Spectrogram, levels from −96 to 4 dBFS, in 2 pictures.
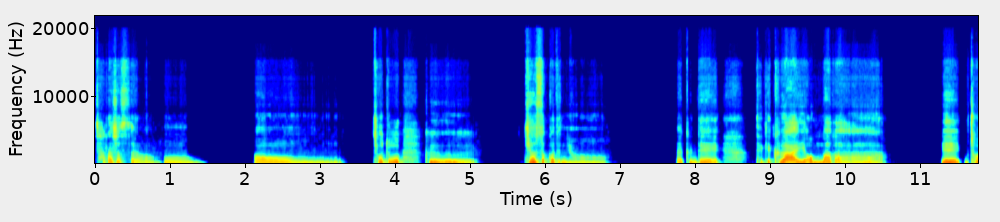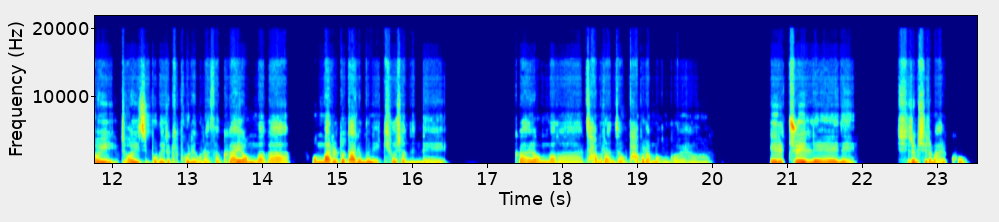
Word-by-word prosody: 잘하셨어요. 190 -3 -6
어. 180 -1 -7 0.8
어. 200 +3 -4 0.5
저도 205 0 0 0.3
그 155 -5 -2 0.7
키웠었거든요. 115 - -1 0.9
아 170 - -3
근데 165 -5 -2 0.5
되게 - - -7
그 - - +2
아이 140 +3 +5
엄마가 130 - -2 0.8
얘 165 +1 +6 0.2
저희 160 +2 +3
저희 150 +2 +3
집으로 155 -4 +1
이렇게 135 0 -4
보내고 145 +2 -1
나서 125 +1 -6
그 160 - -2
아이 155 - +6
엄마가 155 +3 +1 0.3
엄마를 205 +9 +5
또 165 - +3
다른 325 - +5
분이 250 - +1
키우셨는데 145 - -4 0.9
그 200 - 0
아이 190 0 +2
엄마가 150 -2 -2
잠을 160 +3 0
안 140 -4 -2
자고 130 0 -4
밥을 170 +3 -1
안 125 -4 -2
먹은 110 -3 -6
거예요, 110 +1 -9 0.7
1 205 0 +5
주일 190 - +8
내내 115 +1 +3 0.5
시름시름 210 -2 +1
앓고. 110 0 -5
155 Hz, 230 characters per minute, -27 LUFS, 130-190 Hz, 0.9 s, 주일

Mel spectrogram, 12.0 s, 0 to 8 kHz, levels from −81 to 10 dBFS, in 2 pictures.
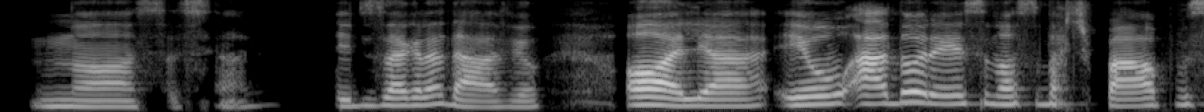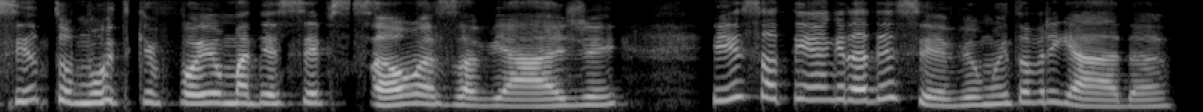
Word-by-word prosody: Nossa 160 -2 -5
senhora, 160 - -14 0.4
que 170 -2 -7
desagradável. 180 -5 -2 0.4
Olha, 185 -3 +6
eu 215 +5 0
adorei 230 +1 +5
esse 245 +2 -2
nosso 215 0 -2
bate-papo, 205 -3 0
sinto 295 +7 -2
muito 260 +1 -2
que 275 -2 -7
foi 245 0 +1
uma 250 -1 +1
decepção 245 -3 0
essa 215 -4 -2
viagem, 190 +4 -2 0.4
e 345 +5 -3
só 405 -3 -4
tenho 370 -2 -4
a - - -3
agradecer, 325 - -2
viu. 200 +2 -6
Muito 235 +5 -7
obrigada. 175 -10 -4
215 Hz, 130 wpm, -19 LUFS, 185-250 Hz, 0.4 s, Olha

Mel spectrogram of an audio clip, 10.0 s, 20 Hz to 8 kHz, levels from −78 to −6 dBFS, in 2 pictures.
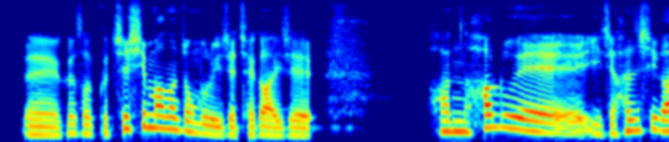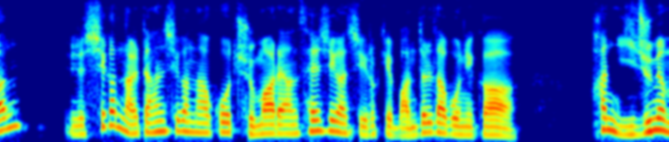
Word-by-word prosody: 네. 125 -3 -2
그래서 145 +1 -6
그 130 - -9
70 215 - -1
만 220 -1 +4
원 205 -2 +1
정도로 150 -7 -2
이제 120 0 -3
제가 120 -1 0
이제 115 -1 -2 0.9
한 170 0 -2
하루에 180 - +2
이제 140 +1 -7
1 185 +3 -2
시간 200 +5 +1 0.4
이제 130 0 -5
시간 245 - 0
날 140 -7 +3
때 155 - +1
1 170 +2 0
시간 175 -2 -2
하고 155 +1 0
주말에 140 +1 +3
한 140 0 0
3 175 +4 +1
시간씩 160 -7 0
이렇게 125 +1 -3
만들다 130 +8 +2
보니까 120 -5 +2 0.6
한 200 -4 +2
2 125 -1 -5
주면 175 +5 +4
150 Hz, 315 characters per minute, -23 LUFS, 125-180 Hz, 0.9 s, 만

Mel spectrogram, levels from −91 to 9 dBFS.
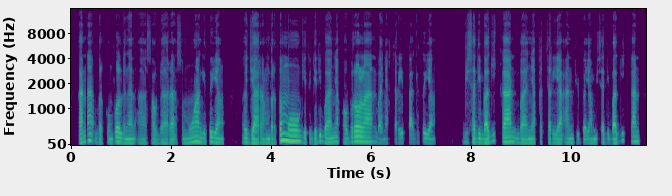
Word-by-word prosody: karena 130 +9 +3
berkumpul 110 +2 0
dengan, 100 0 0
eee, 95 -1 -10
saudara 95 0 -5
semua 110 +6 0
gitu 110 +3 -4
yang, 110 -3 +1 0.4
eee, 110 - 0
jarang 100 -2 0
bertemu 145 +4 +6
gitu, 115 -2 -5
jadi 105 +6 -3
banyak 115 -1 0
obrolan, 125 +2 +4
banyak 100 +1 -8
cerita 115 +1 -6
gitu 115 +1 -7
yang 105 -2 -2 0.6
bisa 115 -1 -2
dibagikan, 120 +2 +2
banyak 100 +1 -1
keceriaan 105 0 -3
juga 105 -1 -6
yang 100 0 -3
bisa 100 0 -5
dibagikan, 115 +7 -1
105 Hz, 140 wpm, -29 LUFS, 100-125 Hz, 0.6 s, bertemu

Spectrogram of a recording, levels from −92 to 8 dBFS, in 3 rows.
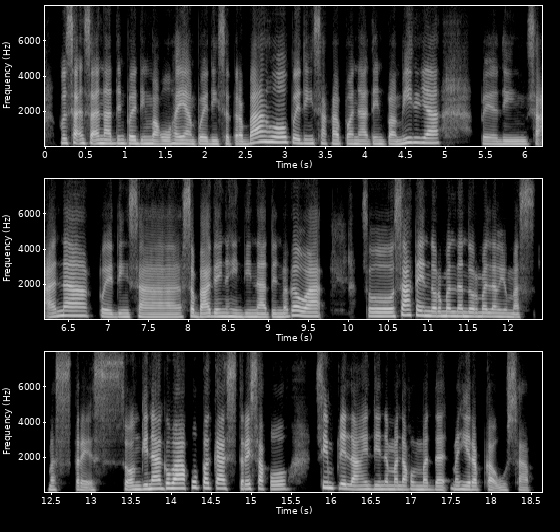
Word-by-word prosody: kung 220 -1 -3
saan 235 -2 +2
saan 195 -1 +2
natin 190 0 -2
pwedeng 180 -1 +1
makuha 170 +2 0
yan, 175 -3 +1
pwedeng 165 -1 0
sa 170 0 -4
trabaho, 260 - +3
pwedeng 195 -2 -1
sa 195 -1 -6
kapwa 175 0 -3
nating 170 0 -2
pamilya, 225 +8 0 0.5
pwedeng 160 -1 -3
sa 160 - -4
anak, 235 +4 +2
pwedeng 175 -2 -2
sa 175 - -2 0.5
sa 195 +1 -1
bagay 185 +2 +2
na 190 - +1
hindi 175 -2 0
natin 170 0 0
magawa. 205 +3 +3 0.5
So 205 0 +2
sa'kin 265 +3 +2
normal 215 -1 +1
na 205 - +2
normal 195 -1 0
lang 185 -1 -1
yung 175 -1 -4
mas 155 - -8
ma-stress. 170 -2 -7
So 200 - -2
ang 190 - 0
ginagawa 240 +4 +5
ko 300 - +1
pagka 270 -3 +2
stress 230 0 -1
ako 215 0 -3 0.3
simple 275 -5 +2
lang, 195 -3 +1
hindi 200 0 -2
naman 195 -1 -1
ako 190 +1 -1
mada 180 -1 -1
mahirap 185 -2 0
kausap. 155 -3 -4
190 Hz, 160 wpm, -21 LUFS, 175-220 Hz, 0.5 s, ginagawa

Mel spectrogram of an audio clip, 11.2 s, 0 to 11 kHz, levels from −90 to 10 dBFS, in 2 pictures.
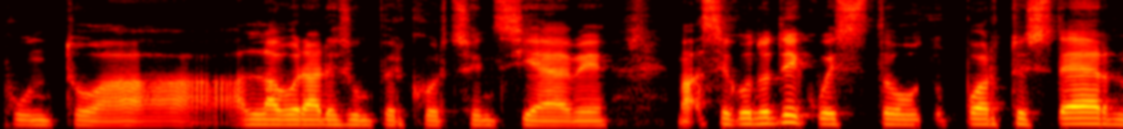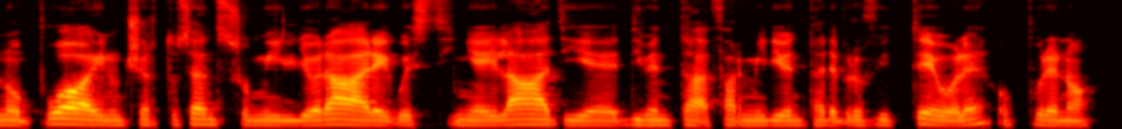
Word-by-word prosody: appunto, 120 -2 -7
a 105 +1 -3
a - - -9
lavorare 125 -1 +3
su 125 - -6
un 120 - -8
percorso 120 0 -8
insieme. 110 -1 0 0.3
Ma, - - -1
secondo 145 +2 +1
te 185 +3 +4
questo 135 -4 -2
supporto 135 +3 -3
esterno 140 -4 +4
può 140 -2 +7
in 120 -1 0
un 120 - -7
certo 125 0 -6
senso 130 -1 -4
migliorare 120 +2 +1 0.3
questi 120 +1 -9
miei 120 -1 -1
lati 125 -1 +2
e 115 -1 -4
diventa 120 -1 -4
farmi 120 -1 -7
diventare 120 0 -4
profittevole, 120 +2 -2
oppure 120 +1 -5
no? 110 0 -5
120 Hz, 160 wpm, -29 LUFS, 115-130 Hz, 0.3 s, può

